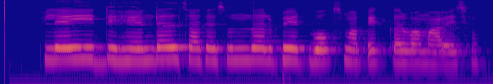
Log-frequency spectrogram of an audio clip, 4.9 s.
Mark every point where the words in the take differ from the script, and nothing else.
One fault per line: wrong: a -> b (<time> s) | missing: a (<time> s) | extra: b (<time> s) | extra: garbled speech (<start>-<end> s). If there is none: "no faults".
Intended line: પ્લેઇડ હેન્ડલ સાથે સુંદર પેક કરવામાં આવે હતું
extra: ભેટ બોક્સમાં (2.8 s)
wrong: હતું -> છે (4.6 s)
